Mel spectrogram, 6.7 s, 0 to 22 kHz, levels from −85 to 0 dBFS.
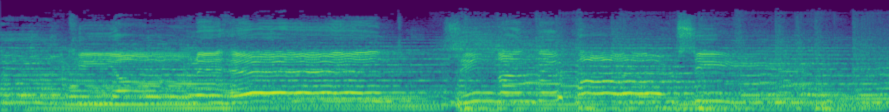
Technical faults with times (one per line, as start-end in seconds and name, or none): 5.50-6.63 periodic USB or driver dropouts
